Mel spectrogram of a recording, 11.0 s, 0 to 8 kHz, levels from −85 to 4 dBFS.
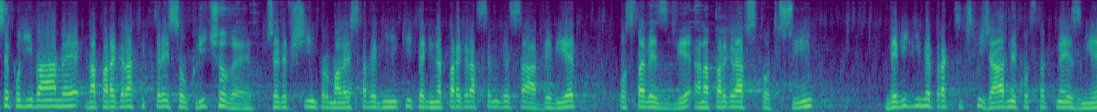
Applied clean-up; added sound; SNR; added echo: neural separator model SepFormer DNS4.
